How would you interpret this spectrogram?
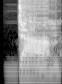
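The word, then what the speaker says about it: dhama: you don't pronounce the you don't pronounce the last a so you've got Dam that is Adam okay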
